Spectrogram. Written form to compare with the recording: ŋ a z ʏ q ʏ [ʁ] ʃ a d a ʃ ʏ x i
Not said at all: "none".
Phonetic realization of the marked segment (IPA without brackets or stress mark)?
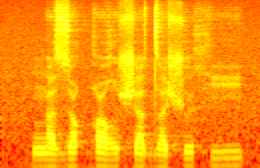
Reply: ʁ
